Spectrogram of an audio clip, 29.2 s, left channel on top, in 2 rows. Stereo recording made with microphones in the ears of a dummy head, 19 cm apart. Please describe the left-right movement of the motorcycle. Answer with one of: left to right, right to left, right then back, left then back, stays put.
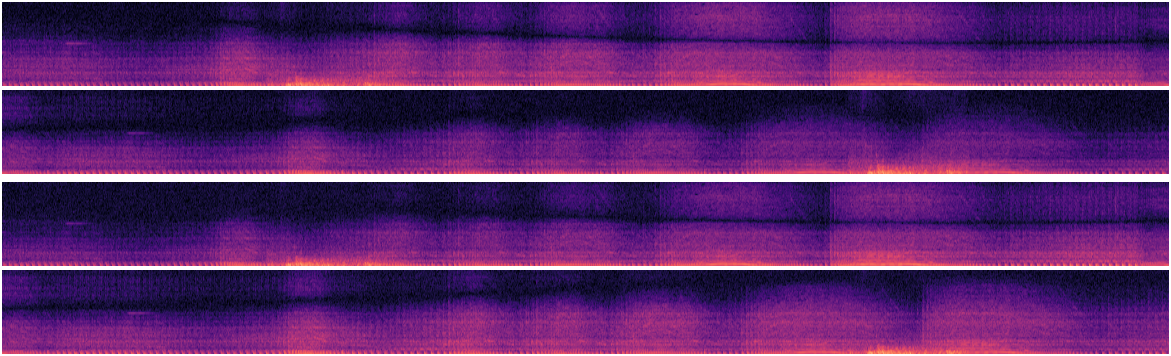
left to right.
